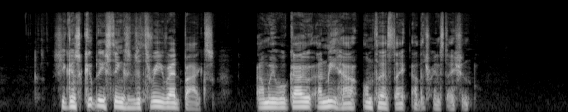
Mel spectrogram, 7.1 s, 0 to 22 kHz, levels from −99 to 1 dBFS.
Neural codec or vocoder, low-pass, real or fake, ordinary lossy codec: none; 14.4 kHz; real; none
